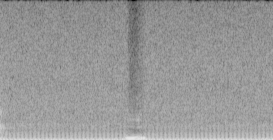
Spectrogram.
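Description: Steady electrical hum and hiss from the live sound system, with a brief voice sound about a second in.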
